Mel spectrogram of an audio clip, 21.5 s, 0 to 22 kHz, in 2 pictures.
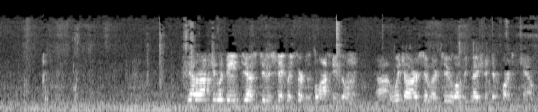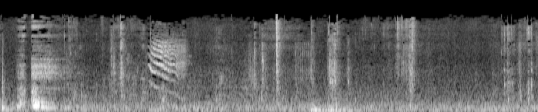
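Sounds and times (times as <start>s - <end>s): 
speech: 3.7s - 11.9s
door creaking open: 12.9s - 14.8s, 15.6s - 18.0s
door mechanism clicks and rattles: 15.6s - 18.0s.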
